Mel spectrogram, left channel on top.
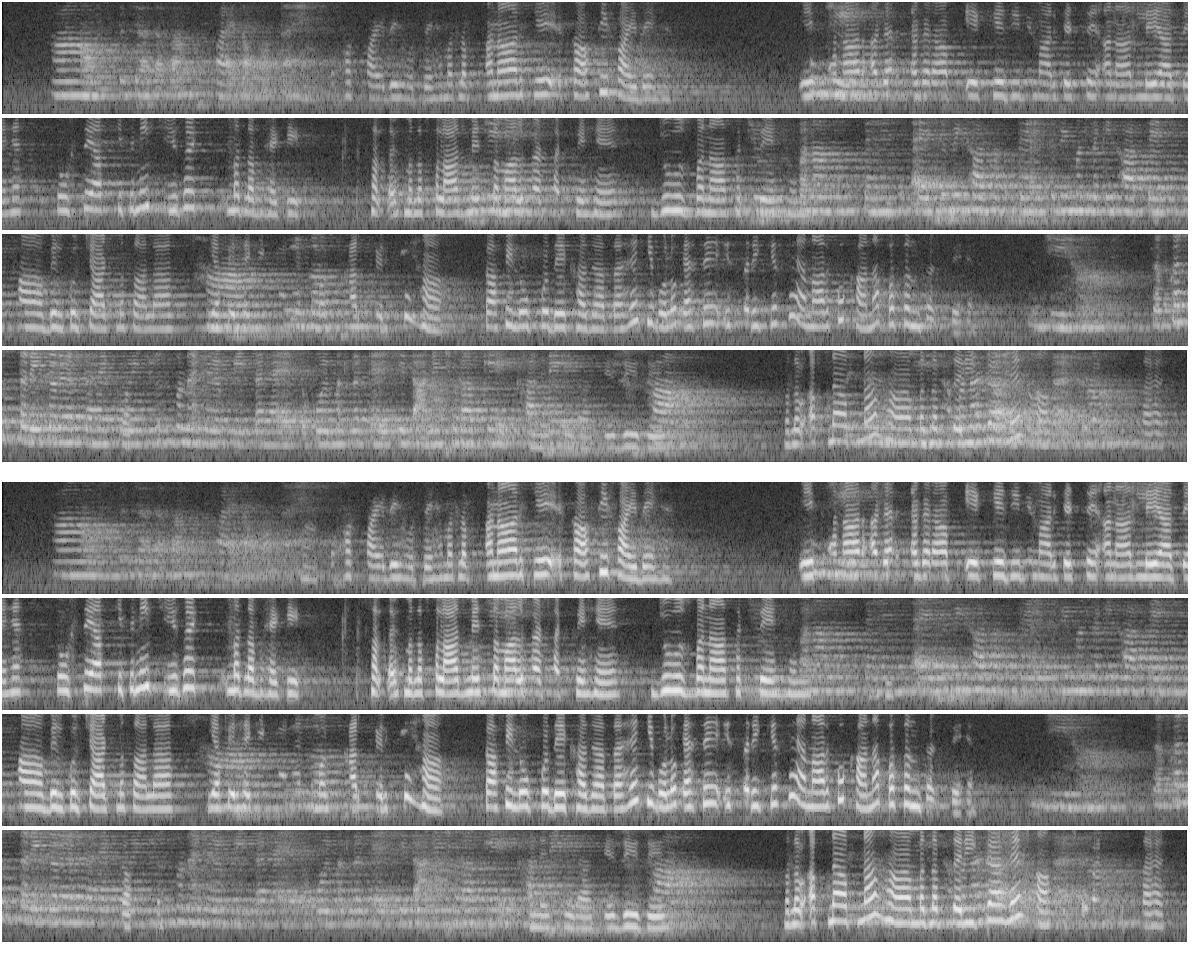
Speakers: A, on the left; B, on the right.
A: ہاںاں اس سے زیادہ کا فائدہ ہوتا ہے
B: ہاں بہت فائدے ہوتے ہیں مطلب انار کے کافی فائدے ہیں ایک
A: جی
B: انار اگر اگر آپ ایک کے جی بھی مارکیٹ سے انار لے آتے ہیں <unintelligible> تو اس سے آپ کتنی چیزیں مطلب ہے کہ سل <unintelligible> مطلب سلاد میں استعمال
A: جی جی
B: کر سکتے ہیں جوس بنا سکتے
A: جوس
B: ہیں
A: بنا سکتے ہیں ایسے بھی کھا ایسے بھی مطلب کہ کھاتے ہیں
B: ہاں بالکل چاٹ م مسالہ
A: ہاں
B: یا پھر ہے کہا
A: یہ
B: نمک
A: کر کو
B: ڈال کر کے ہاں کافی لوگ کو دیکھا جاتا ہے کہ بولو کیسے اس طریقے سے انار کو کھانا پسند کرتے ہیں
A: جی ہاں سب کا سب <unintelligible> رہتا ہے کوئی
B: کھانے
A: جوس بنا کے پیٹ ہے تو کوئی مطلب کہ ایے دانے چھوڑا کے کھاتے
B: چھڑا کے جی جی
A: ہاں
B: مطلب اپنا
A: تو اسے
B: اپنا ہاں
A: جی
B: مطلب
A: اپنا
B: طریقہ
A: چوائس
B: ہے
A: ہوتا
B: ہاںتا
A: ہے ہاں
B: ہے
